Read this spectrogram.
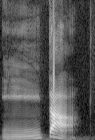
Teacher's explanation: So 大 is fourth tone, so you have to change the 一 to a second tone.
